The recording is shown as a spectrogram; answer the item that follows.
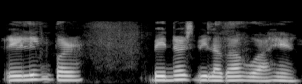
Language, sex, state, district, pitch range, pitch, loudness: Hindi, female, Arunachal Pradesh, Papum Pare, 180-205 Hz, 195 Hz, -15 LUFS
